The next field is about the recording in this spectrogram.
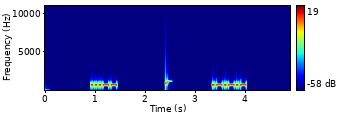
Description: Morse code, heard as a keyed tone, about 30 wpm, 700 Hz. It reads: 3 .
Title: Single Character (Letter:Number:Punctuation:Prosign) Alt 30wpm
